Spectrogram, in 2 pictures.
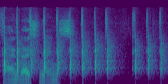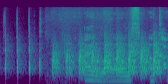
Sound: knife cutting

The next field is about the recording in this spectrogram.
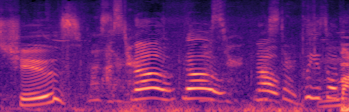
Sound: whispers

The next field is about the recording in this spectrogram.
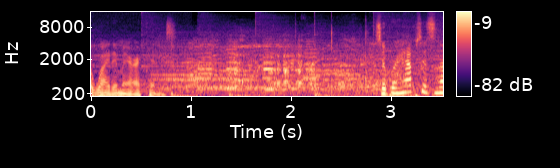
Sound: horn honks

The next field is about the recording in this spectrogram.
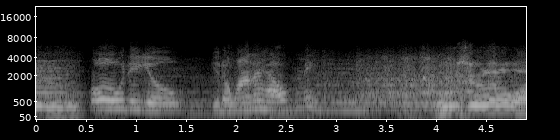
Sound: laughter

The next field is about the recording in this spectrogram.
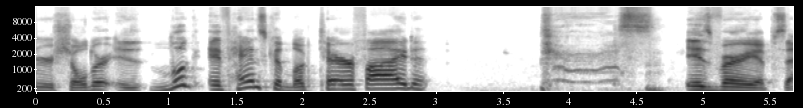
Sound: laughs

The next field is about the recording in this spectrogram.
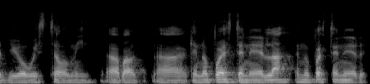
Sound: speaking in foreign language

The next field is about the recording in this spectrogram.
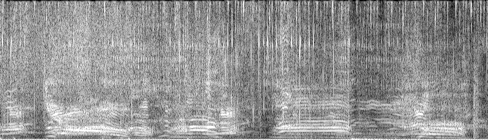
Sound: Hank groaning

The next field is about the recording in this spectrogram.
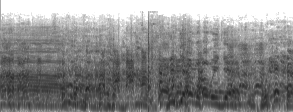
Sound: laughter

